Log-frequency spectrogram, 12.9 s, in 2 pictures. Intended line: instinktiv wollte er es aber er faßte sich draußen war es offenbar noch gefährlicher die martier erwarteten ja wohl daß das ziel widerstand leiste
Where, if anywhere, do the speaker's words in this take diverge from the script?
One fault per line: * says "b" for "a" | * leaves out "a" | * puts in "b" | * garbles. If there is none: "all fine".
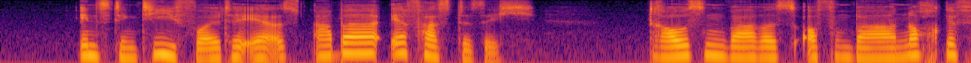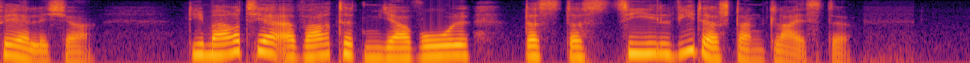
all fine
